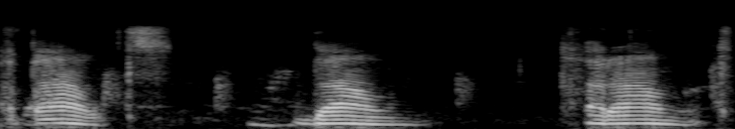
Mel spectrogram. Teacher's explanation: the ow vowel is also a diphthong. It's two vowels stuck together.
